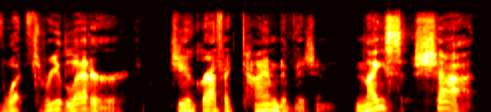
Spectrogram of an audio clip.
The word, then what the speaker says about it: gneiss: So this first word, I got to pronounce correctly. Nice.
